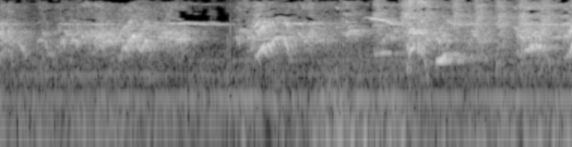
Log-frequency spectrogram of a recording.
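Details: Pet birds at home singing cheerfully after waking in the morning, a lively mix of twittering chirps and short whistled notes overlapping in quick bursts over a faint steady hum.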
